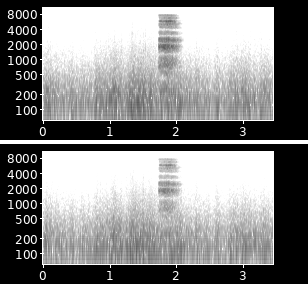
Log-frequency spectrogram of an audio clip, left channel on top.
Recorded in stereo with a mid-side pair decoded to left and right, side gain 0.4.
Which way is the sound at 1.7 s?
55° left.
